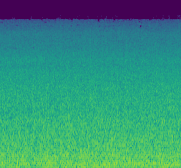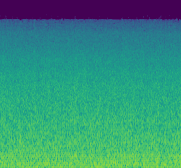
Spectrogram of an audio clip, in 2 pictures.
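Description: A steam locomotive rumbles and clatters steadily along the rails.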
